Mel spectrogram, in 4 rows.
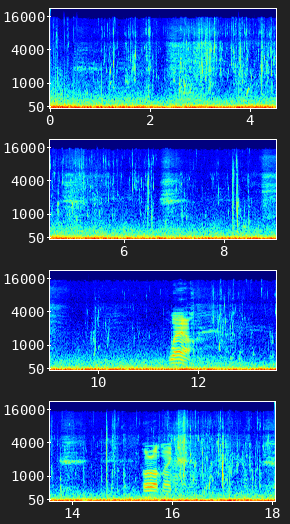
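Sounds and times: steady low rumble: 0.0 - 18.0
water lapping around boat: 0.0 - 18.0
faint splashes: 1.1 - 7.3, 14.7 - 18.0.

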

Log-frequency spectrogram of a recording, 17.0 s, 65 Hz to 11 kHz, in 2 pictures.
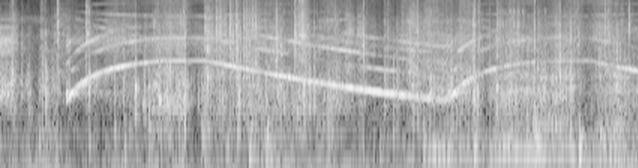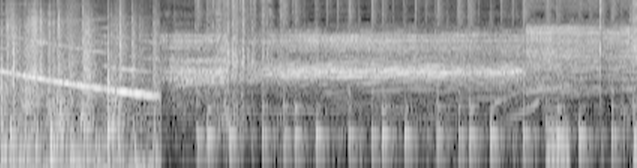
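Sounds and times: toy siren wailing: 0.8 - 17.0
plastic toy truck rattling: 1.5 - 10.2, 11.2 - 12.6.

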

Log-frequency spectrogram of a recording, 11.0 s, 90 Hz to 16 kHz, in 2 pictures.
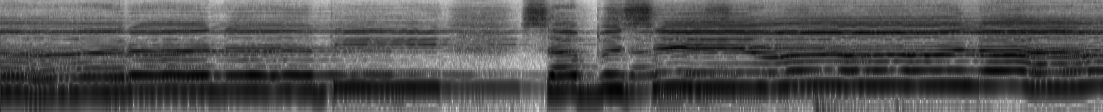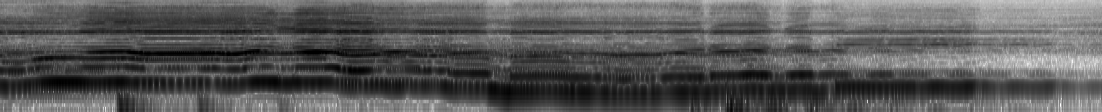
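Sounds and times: young male voices singing: 1.6 - 8.1, 8.8 - 10.8
soft low thuds: 4.0 - 4.5, 6.0 - 7.2, 8.9 - 10.7.

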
